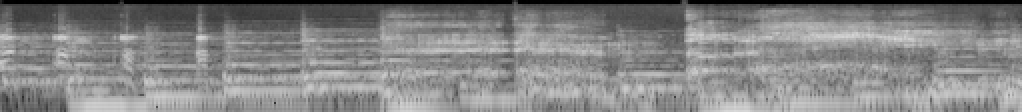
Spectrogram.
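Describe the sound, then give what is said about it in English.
A man clears his throat in a few rough, gravelly bursts over a steady tonal background. “Excuse me, I got a little chunk in my throat there.”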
